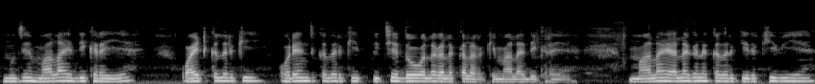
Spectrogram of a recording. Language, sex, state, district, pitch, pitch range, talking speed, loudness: Hindi, male, Rajasthan, Bikaner, 150 Hz, 140-155 Hz, 215 wpm, -18 LUFS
